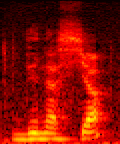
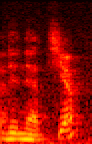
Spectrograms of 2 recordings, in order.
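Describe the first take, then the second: First: The consonant before the ending is an s sound. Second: The consonant before the ending is a t sound. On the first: The speaker calls it right. "c'est bien Denacia" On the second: The speaker calls it wrong. "et pas Denatia"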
